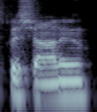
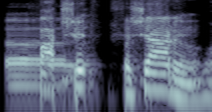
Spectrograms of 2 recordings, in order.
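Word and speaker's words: Fashanu: what Caleb we on the correct way to say the name Caleb how do you pronounce that name it's it's fanu fanu okay he's a top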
